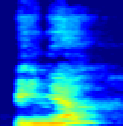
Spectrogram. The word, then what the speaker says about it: piña: Piña, pineapple, had the ñ sound.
